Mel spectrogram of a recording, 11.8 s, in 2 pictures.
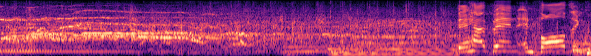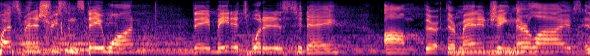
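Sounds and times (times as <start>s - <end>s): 
crowd clapping and cheering: 0.0s - 7.0s
speech: 4.7s - 11.7s.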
